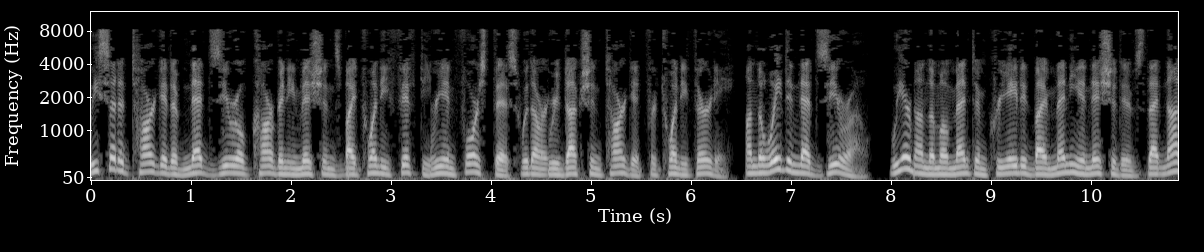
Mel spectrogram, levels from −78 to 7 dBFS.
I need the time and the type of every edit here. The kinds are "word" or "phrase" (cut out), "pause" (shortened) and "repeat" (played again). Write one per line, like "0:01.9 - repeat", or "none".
0:03.4 - word
0:04.6 - phrase
0:06.5 - pause
0:08.2 - word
